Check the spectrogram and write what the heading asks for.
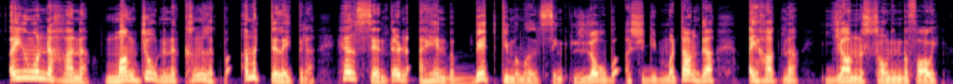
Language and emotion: Manipuri, angry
